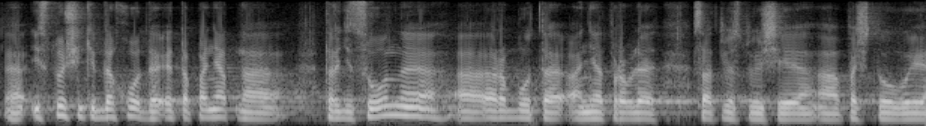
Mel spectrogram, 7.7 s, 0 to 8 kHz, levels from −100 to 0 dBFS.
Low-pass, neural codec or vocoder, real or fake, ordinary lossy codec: none; none; real; none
